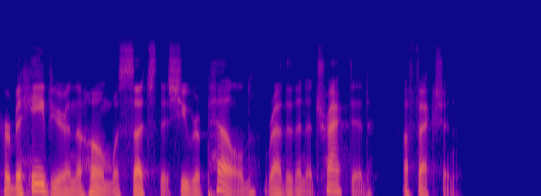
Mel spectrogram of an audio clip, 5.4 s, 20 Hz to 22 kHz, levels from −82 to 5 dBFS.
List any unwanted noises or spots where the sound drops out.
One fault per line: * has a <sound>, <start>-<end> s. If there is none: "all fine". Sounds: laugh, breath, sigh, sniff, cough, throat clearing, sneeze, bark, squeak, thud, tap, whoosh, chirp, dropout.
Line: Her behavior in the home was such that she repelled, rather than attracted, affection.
all fine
